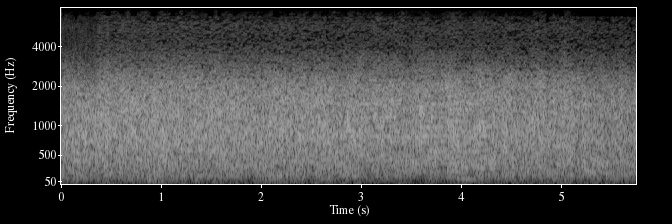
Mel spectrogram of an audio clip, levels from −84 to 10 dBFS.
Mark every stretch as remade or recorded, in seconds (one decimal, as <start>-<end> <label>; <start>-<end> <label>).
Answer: 0.0-3.0 recorded; 3.0-4.3 remade; 4.3-5.8 recorded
